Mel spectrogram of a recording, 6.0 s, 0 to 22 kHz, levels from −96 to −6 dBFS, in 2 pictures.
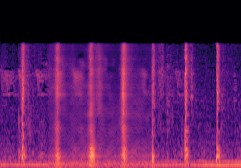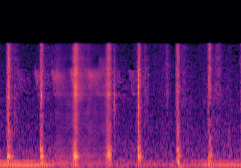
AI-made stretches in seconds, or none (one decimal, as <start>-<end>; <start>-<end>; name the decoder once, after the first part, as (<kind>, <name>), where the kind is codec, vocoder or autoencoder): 0.6-1.9 (vocoder, Vocos); 3.7-4.4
